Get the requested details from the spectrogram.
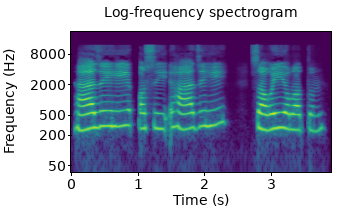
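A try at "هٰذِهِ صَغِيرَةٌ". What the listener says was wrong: सगीरतुन, माशाल्लाह, परफेक्ट।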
